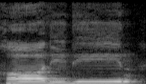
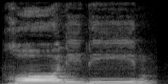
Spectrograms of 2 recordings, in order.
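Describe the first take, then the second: First: Slow Khalidin with a clear open alif; correct Khalidin. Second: Slow Khalidin with the alif rounded toward o; wrong Khalidin, rounded lips. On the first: Teacher showing students the right Khalidin. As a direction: keep the lips apart on the alif of Khalidin. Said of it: "It has to be". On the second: Teacher showing students a wrong rounded Khalidin. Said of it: "These are wrong pronunciations". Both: Shown as a demonstration.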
